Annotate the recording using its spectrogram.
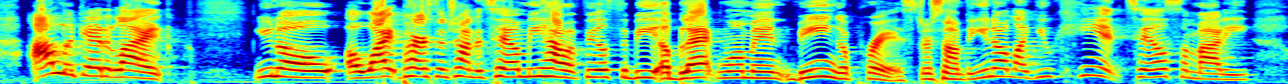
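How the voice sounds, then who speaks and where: Loud and animated, a woman speaks in a bright, sharp tone. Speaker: podcast host. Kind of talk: casual commentary.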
